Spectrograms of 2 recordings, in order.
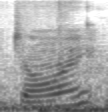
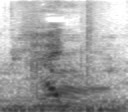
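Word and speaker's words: Björn: No, the O is kind of like a grr. Bjorn. So how do you say it? Baby Bjorn. Baby Jorn? Bjorn. It's Bjorn. Not Baby Jorn. Baby Bjorn.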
